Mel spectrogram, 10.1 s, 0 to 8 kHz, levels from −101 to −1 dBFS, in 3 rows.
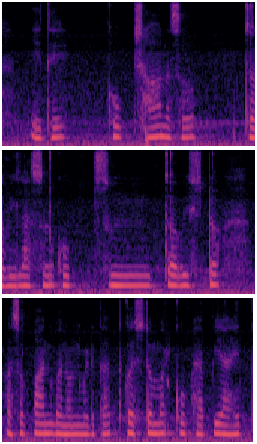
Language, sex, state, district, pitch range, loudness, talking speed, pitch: Marathi, female, Maharashtra, Pune, 190-200 Hz, -46 LUFS, 100 wpm, 195 Hz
